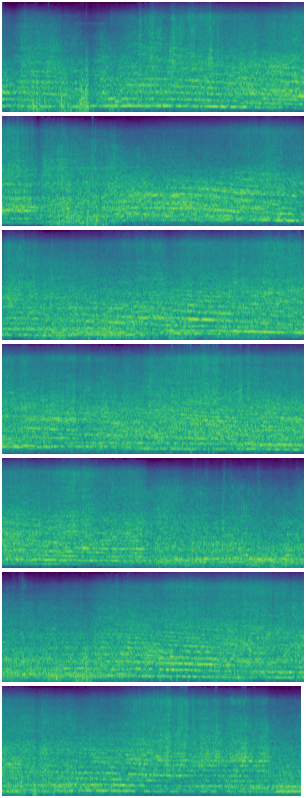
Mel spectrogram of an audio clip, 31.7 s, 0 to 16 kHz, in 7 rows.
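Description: Several pre-1961 front-engined Grand Prix cars racing past, their engines revving up and dropping back again and again as they change gear, one car's note running into the next.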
